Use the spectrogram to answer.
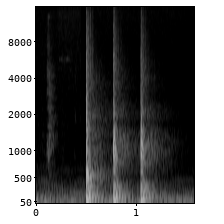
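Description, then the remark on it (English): Three evenly spaced light knocks on a door at night, each a short, soft thud with a bit of ring. “That night, Callie is pulled from a dream by the sound of three light knocks on her door.”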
